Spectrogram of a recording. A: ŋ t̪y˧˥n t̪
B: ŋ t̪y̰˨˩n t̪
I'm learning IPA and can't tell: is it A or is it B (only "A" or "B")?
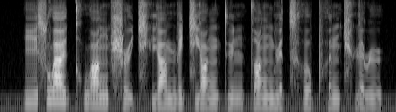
B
